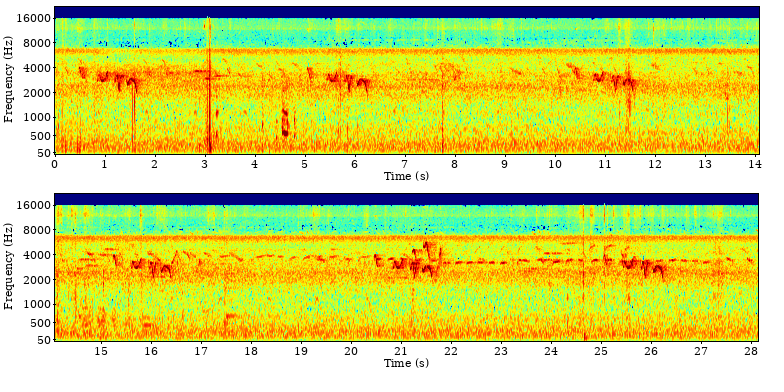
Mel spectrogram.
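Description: Short chirping bird calls, a few quick notes at a time, recurring about every five seconds over a steady high insect drone. One sharp knock about three seconds in.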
